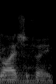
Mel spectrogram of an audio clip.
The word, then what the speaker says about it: glyphosate: Is glyphosate. That how you pronounce yeah, it? Yeah, glyphosate, yeah.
